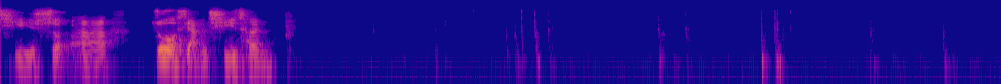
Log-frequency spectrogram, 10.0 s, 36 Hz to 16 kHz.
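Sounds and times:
computer keyboard typing: 0:04.3 - 0:05.6, 0:06.4 - 0:07.0, 0:07.6 - 0:08.0.

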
